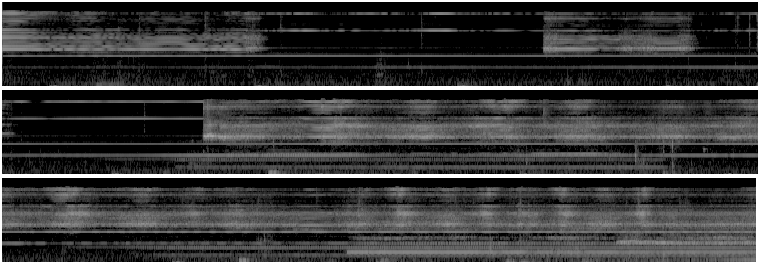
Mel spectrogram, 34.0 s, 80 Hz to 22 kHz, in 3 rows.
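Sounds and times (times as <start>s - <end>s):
high sine tones: 25.4s - 34.0s
shrill high-pitched buzzing: 27.2s - 34.0s.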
